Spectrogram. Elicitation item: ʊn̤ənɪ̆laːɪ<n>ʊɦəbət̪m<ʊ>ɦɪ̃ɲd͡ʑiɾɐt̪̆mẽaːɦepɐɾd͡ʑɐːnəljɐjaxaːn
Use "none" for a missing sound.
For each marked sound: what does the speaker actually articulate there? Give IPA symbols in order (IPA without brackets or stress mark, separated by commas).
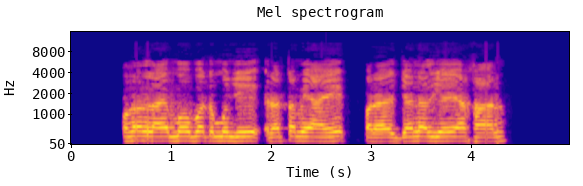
m, ʊ̃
